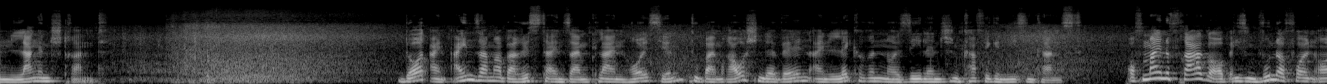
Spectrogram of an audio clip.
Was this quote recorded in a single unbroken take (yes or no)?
no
